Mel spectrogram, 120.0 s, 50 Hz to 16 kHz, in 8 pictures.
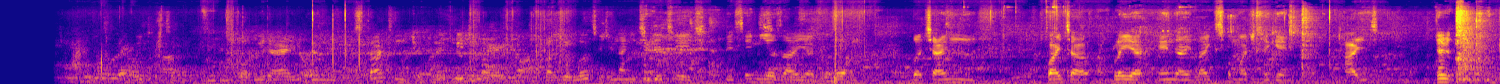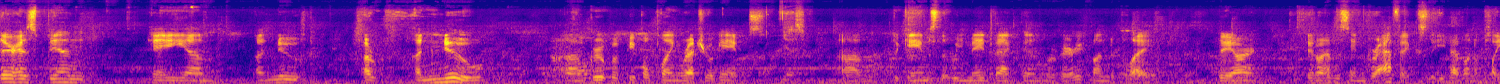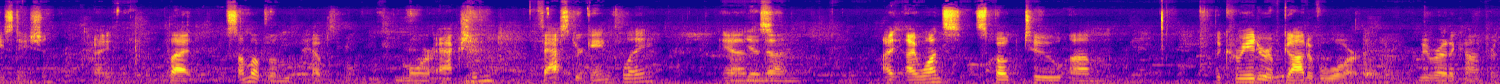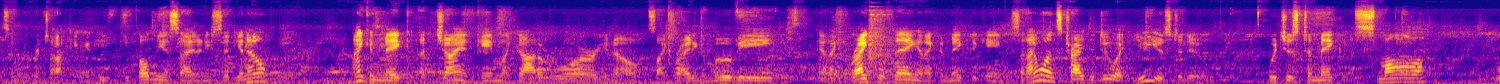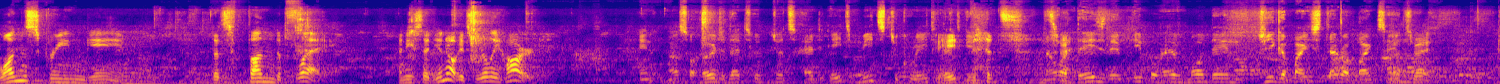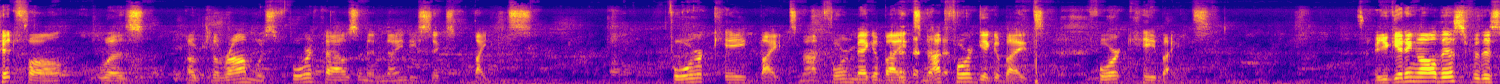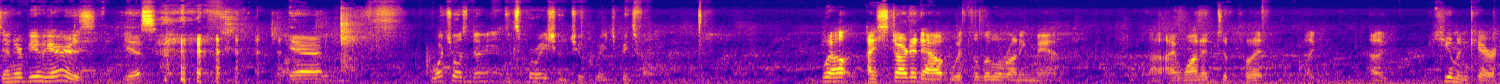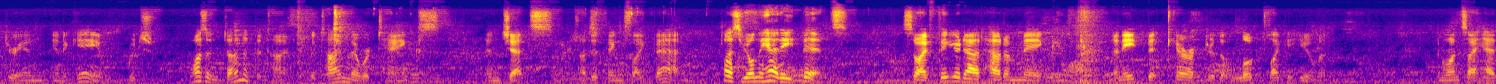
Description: BGS 2017 | Entrevistamos David Crane, criador de Pitfall e co-fundador da Activision
Fomos à Brasil Game Show 2017 e tivemos a oportunidade de entrevistar o icônico David Crane, criador do famoso Pitfall e um dos co-fundadores da Activision, uma das maiores publishers de jogos que existe.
